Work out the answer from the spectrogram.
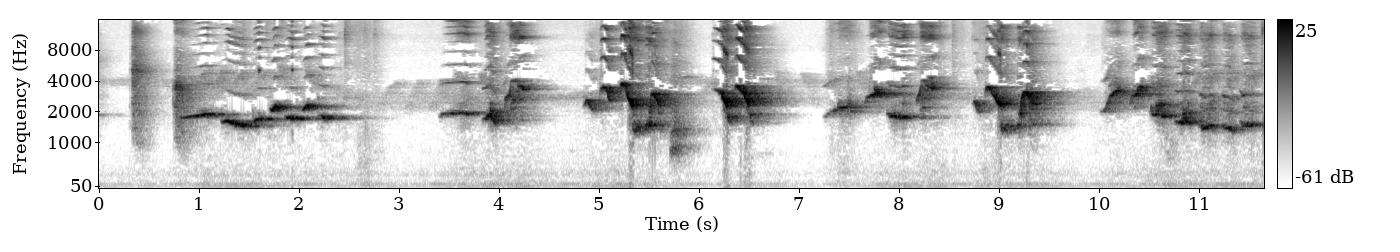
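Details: Six-week-old juvenile white-rumped shama of Bahorok lineage, trained to sing back against a recorded rival. Phrases of whistled, chattering notes sweep between rising and falling pitches in bursts of about one to two seconds, separated by short pauses.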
